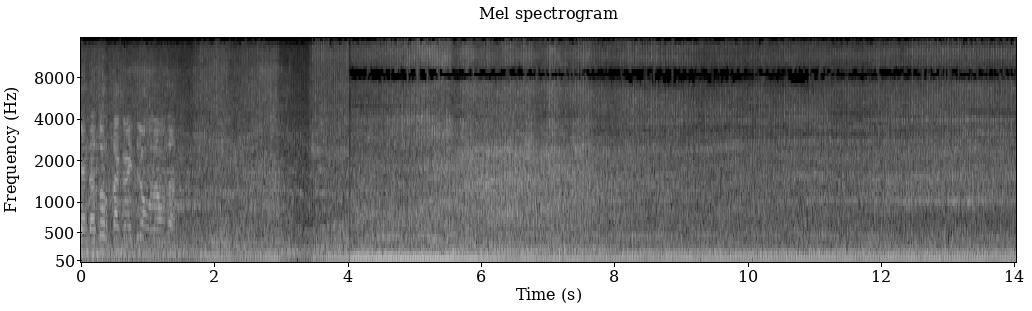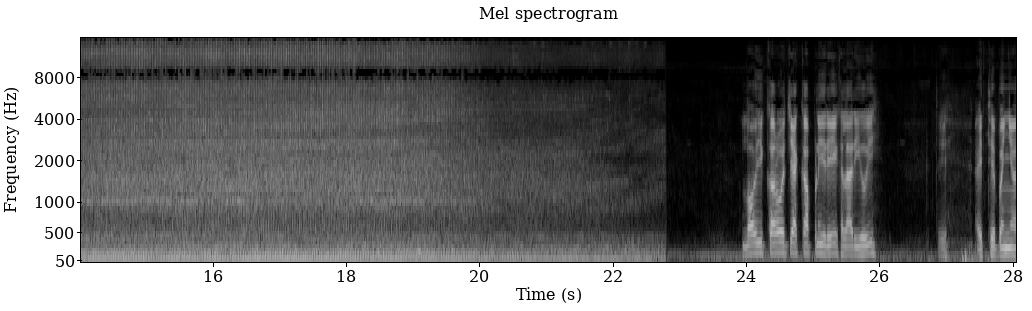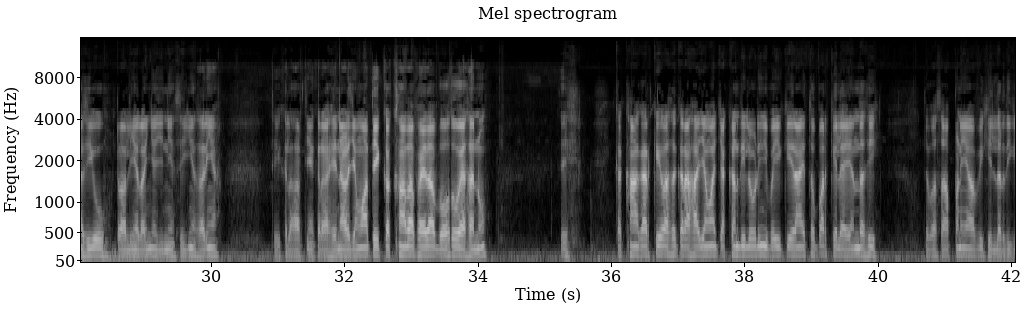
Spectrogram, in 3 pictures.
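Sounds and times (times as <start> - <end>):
tractor diesel engine under load: 0.0 - 42.0.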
